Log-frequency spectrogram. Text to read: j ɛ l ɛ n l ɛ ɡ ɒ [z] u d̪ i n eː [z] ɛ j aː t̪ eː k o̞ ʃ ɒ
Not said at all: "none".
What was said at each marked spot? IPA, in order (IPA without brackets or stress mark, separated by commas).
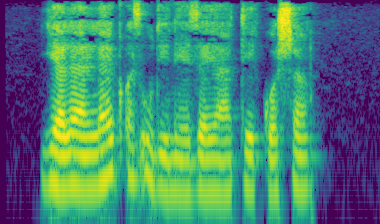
z, z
